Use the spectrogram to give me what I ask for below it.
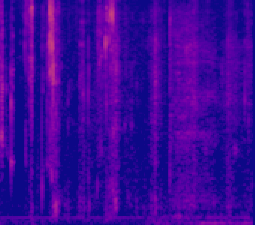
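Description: Thin, crisp wild duck chips crunch as they are bitten, a few faint brittle snaps followed by softer crackling chewing, with no talk over them.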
